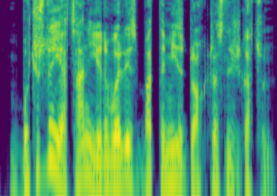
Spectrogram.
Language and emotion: Kashmiri, angry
